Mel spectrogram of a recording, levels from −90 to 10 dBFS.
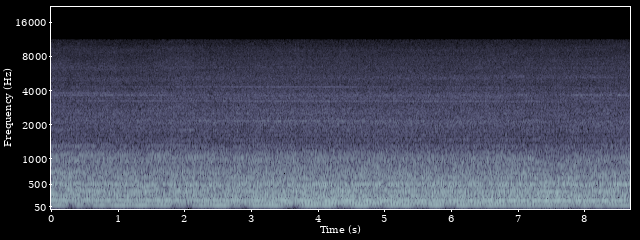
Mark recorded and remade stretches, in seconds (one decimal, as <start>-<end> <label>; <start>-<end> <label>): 0.0-7.1 recorded; 7.1-7.8 remade; 7.8-8.7 recorded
